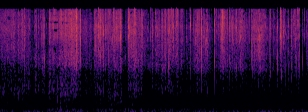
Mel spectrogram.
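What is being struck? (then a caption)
Thin tissue paper squares. Two handfuls of thin, multicolored tissue paper squares are squeezed and crinkled in both fists with the fingers. A dense, continuous crinkling fills the clip, bright and papery with quick crackles, swelling and easing as the grip tightens and loosens. The rustle is quiet overall and sits almost entirely in the high range, with little low-end body.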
